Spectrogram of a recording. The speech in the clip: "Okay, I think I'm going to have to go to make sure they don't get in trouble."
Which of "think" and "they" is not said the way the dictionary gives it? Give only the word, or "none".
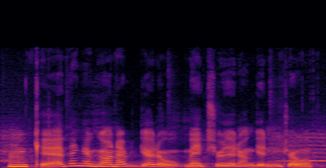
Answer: none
